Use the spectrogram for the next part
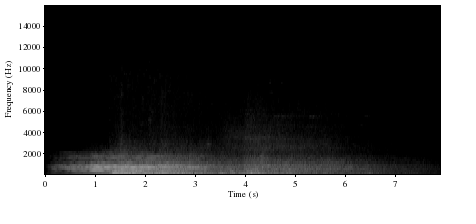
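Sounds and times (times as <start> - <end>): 
distant explosion rumble tail heard from an interior: 1.3 - 7.4.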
